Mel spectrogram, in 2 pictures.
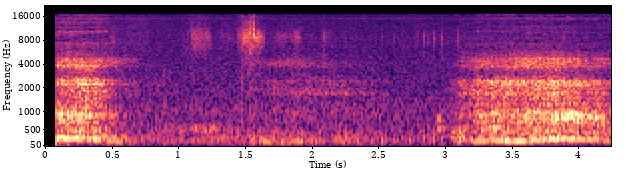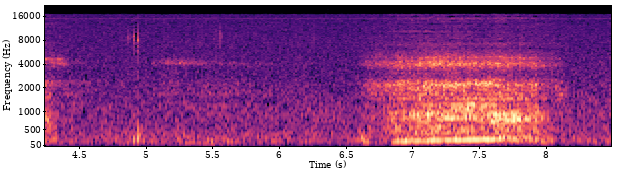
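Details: Child asleep after a tiring day playing outside, snoring loudly: rhythmic rough breathing about 16 a minute, each a long rattling snore on the in-breath.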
